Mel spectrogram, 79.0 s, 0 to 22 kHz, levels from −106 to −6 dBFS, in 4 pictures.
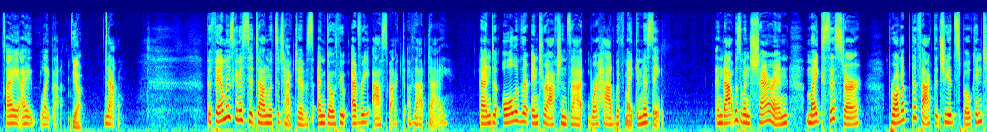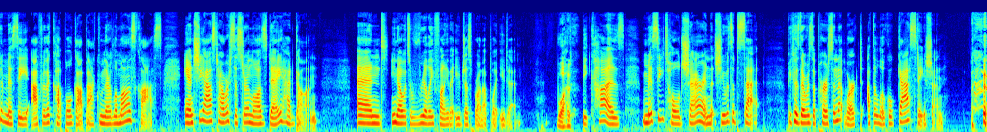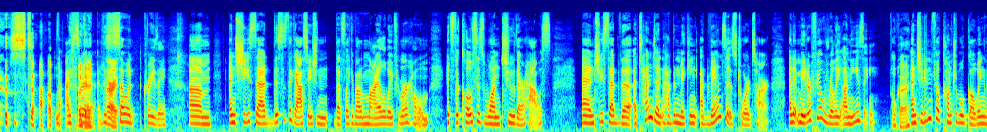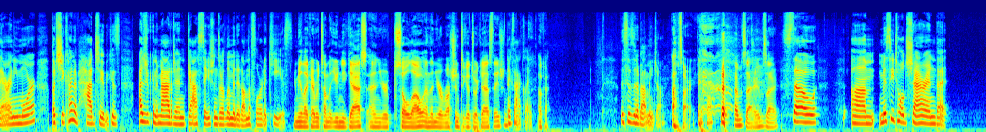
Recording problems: choppy; very; at 1:02; 8% of the speech affected

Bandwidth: 15.5 kHz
